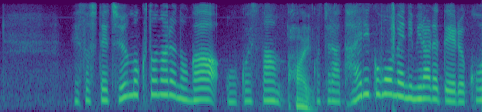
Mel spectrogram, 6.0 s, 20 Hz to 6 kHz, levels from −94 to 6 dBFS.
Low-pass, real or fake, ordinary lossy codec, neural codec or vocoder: 5.4 kHz; real; none; none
